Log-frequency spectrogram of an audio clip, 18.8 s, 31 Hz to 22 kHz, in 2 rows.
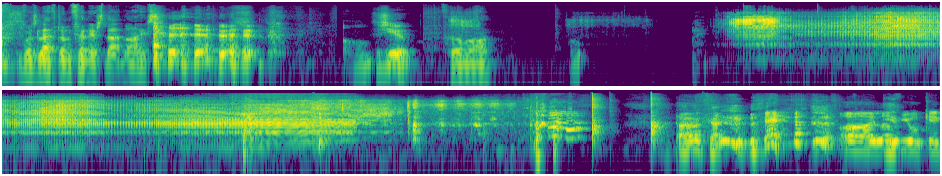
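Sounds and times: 
speech: 0.2 - 2.9, 3.5 - 5.0, 5.6 - 6.0, 16.2 - 18.7
laughter: 1.5 - 2.9, 11.8 - 17.8
fart: 5.6 - 13.6.

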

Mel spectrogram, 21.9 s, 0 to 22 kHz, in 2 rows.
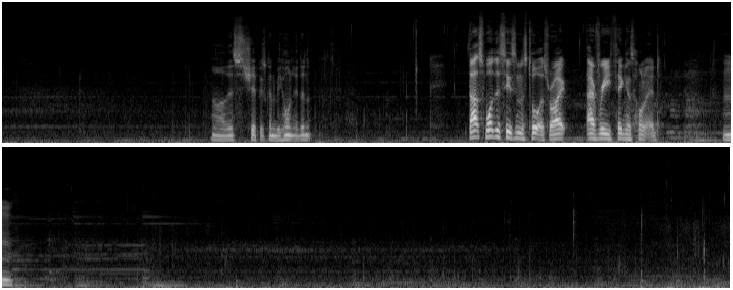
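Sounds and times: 
crunchy chewing of food: 0.3 - 3.2, 4.5 - 7.0, 11.7 - 21.8
speech: 3.2 - 4.9, 7.0 - 10.0, 10.8 - 11.2.

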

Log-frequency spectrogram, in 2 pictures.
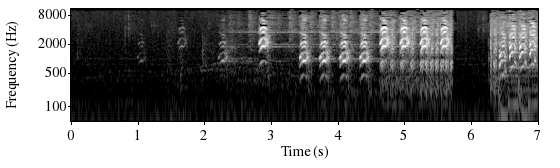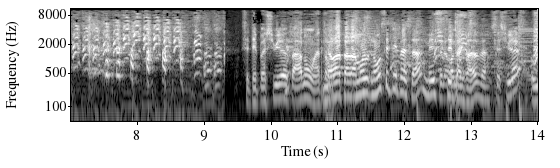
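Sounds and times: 
small dog barking in a played video: 2.2 - 5.8
laughter: 6.3 - 9.4, 10.1 - 14.0
speech: 9.6 - 14.0.

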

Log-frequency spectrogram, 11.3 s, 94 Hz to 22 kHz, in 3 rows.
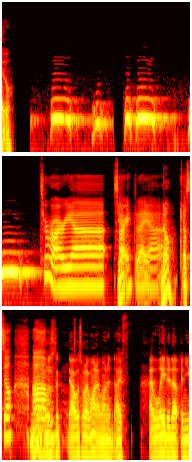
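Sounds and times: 
speech: 0.0 - 0.3, 4.6 - 11.2
owl hooting from a video game: 1.0 - 4.5.

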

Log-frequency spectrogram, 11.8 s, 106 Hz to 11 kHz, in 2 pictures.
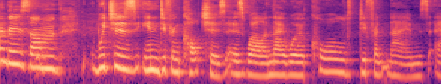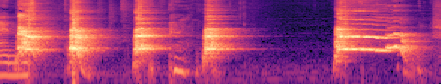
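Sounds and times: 
speech: 0.1 - 6.6, 8.1 - 8.9
dog barking and yowling: 6.1 - 9.2, 10.3 - 11.6.

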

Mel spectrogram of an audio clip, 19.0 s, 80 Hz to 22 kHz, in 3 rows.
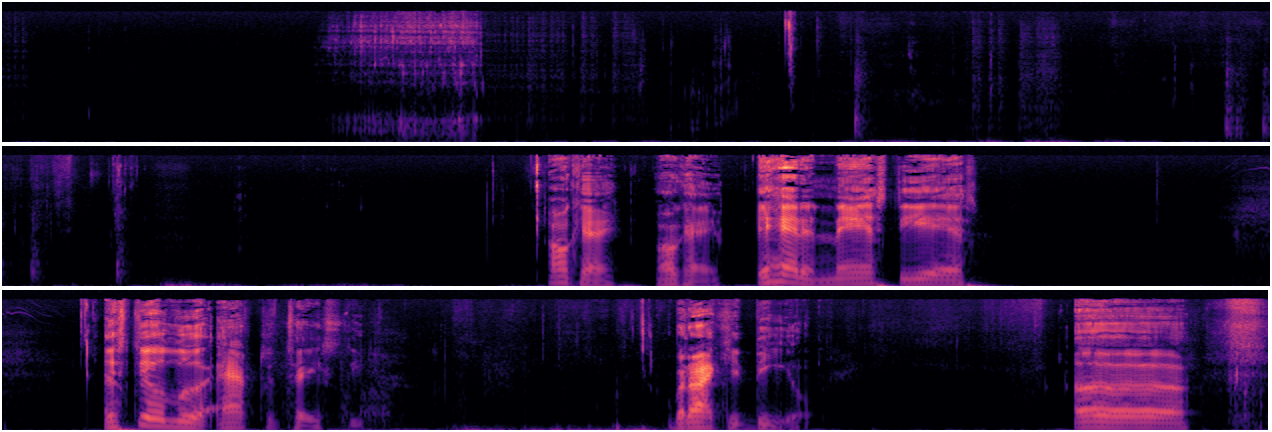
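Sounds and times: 
quiet swallowing: 1.6 - 4.8
small mouth clicks and lip smacks: 3.0 - 4.4
speech: 9.1 - 11.3, 13.2 - 14.6, 16.0 - 16.8, 18.0 - 18.9.

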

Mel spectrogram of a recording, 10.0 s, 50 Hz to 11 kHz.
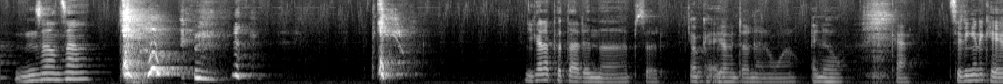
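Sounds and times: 
speech: 0.2 - 2.2, 5.2 - 10.0
sneeze: 1.2 - 1.8, 3.8 - 4.2.

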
